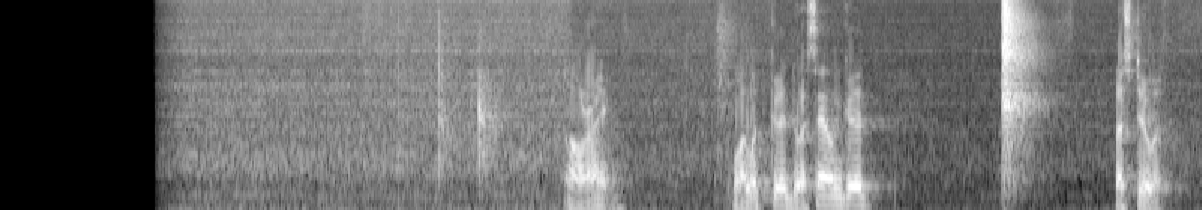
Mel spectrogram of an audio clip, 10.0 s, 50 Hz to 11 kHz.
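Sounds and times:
low hum and hiss: 1.3s - 10.0s.

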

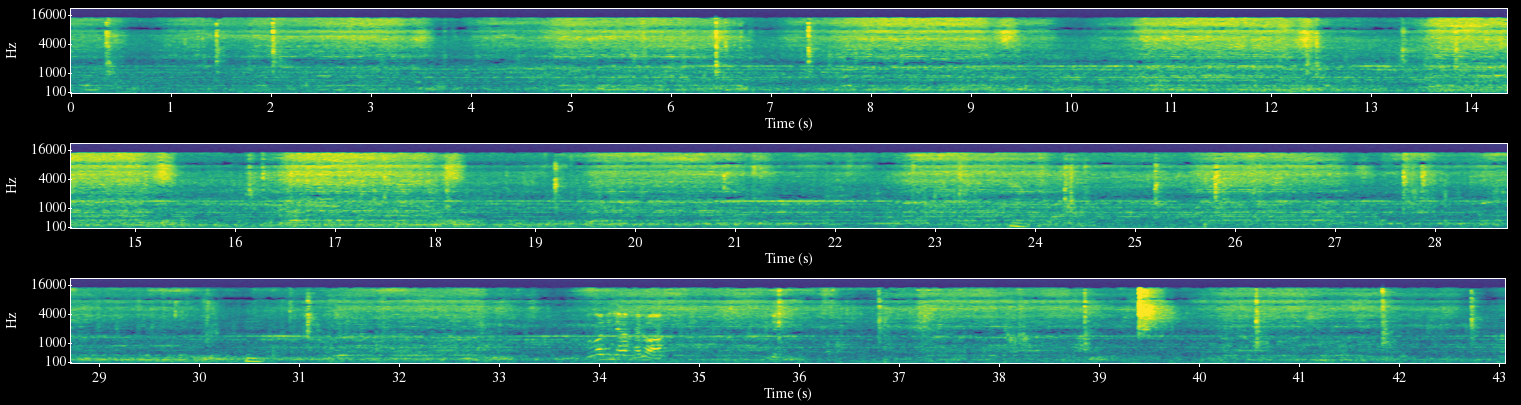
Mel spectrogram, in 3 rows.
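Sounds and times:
printer mechanical hum: 0.0s - 43.0s
printer whirring pass: 0.0s - 43.0s.

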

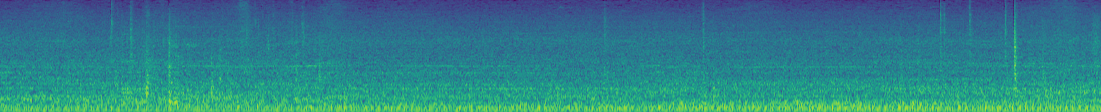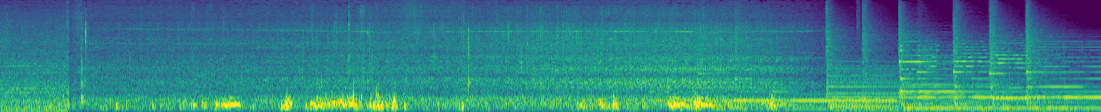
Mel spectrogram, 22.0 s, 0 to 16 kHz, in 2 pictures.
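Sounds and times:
diesel engine humming: 0.0s - 22.0s
wind buffeting microphone: 12.1s - 19.0s.

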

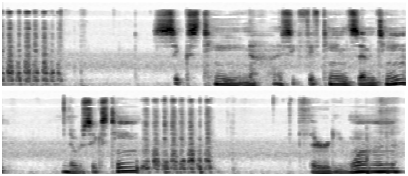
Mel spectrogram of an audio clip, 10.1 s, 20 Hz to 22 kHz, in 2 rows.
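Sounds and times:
lottery ticket scratching: 0.0s - 0.8s, 6.7s - 7.7s.

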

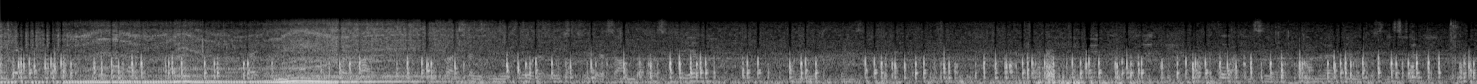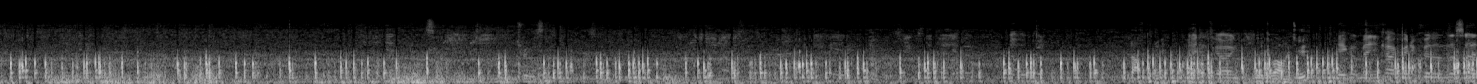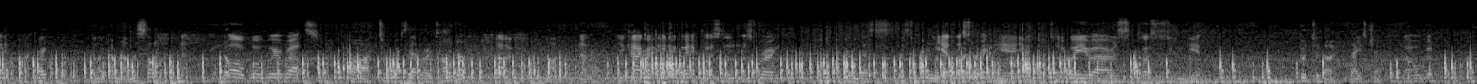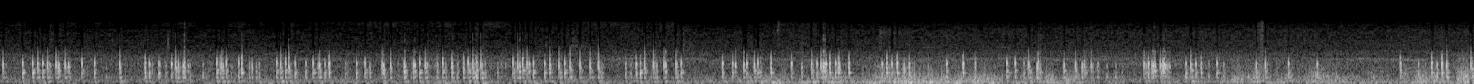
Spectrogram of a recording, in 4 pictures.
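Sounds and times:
motorcycle engine: 0.0s - 57.6s
freewheel ratchet ticking: 0.0s - 57.7s, 58.3s - 59.0s
bicycle rolling on paved path: 0.0s - 59.0s.

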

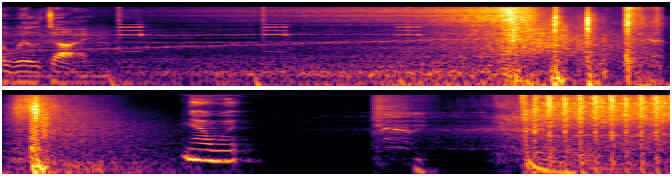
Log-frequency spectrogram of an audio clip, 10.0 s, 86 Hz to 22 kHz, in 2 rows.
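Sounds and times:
rising noise swell: 0.7s - 4.6s.

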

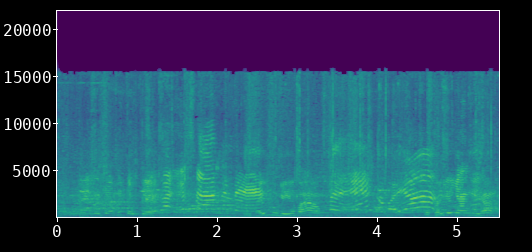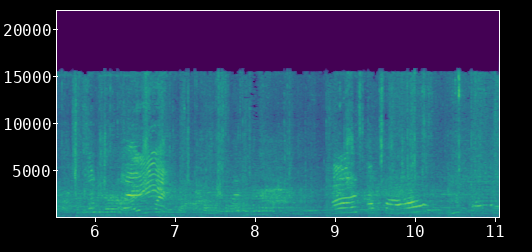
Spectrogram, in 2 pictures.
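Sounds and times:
children chattering: 0.0s - 11.0s
children shouting: 0.0s - 11.0s.

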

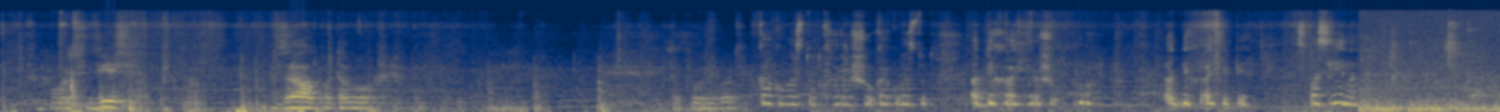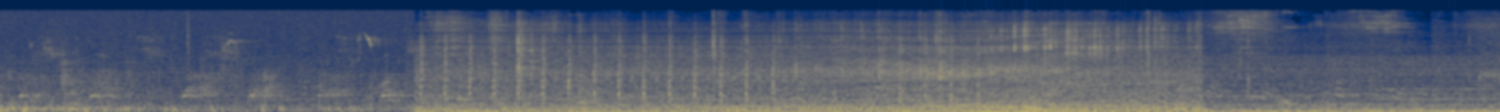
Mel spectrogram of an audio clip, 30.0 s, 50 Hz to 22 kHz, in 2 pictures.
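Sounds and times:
wind rumble on microphone: 13.6s - 18.0s.

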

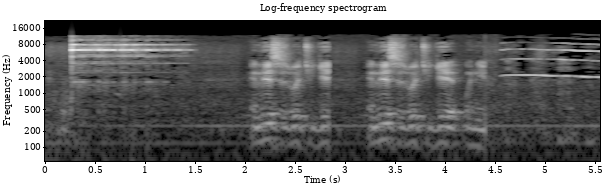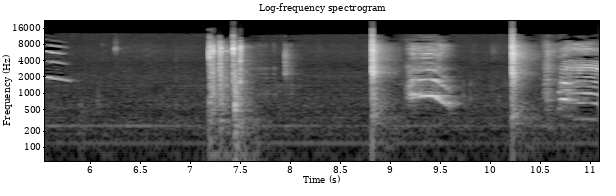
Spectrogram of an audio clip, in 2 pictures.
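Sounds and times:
high squeak: 4.5s - 5.9s
wooden paddle smacks: 8.8s - 9.1s, 10.2s - 10.5s.

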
